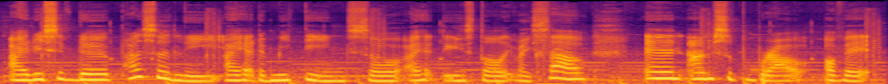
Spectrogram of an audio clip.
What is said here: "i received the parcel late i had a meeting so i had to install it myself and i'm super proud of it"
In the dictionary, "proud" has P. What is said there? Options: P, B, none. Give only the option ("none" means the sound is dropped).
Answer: B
